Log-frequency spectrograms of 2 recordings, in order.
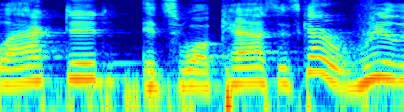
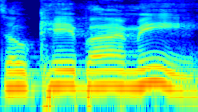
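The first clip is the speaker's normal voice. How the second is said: put-on very old man voice. Quoting a line from the movie trailer: Clint Eastwood impression. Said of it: "That's not a good Clint Eastwood".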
